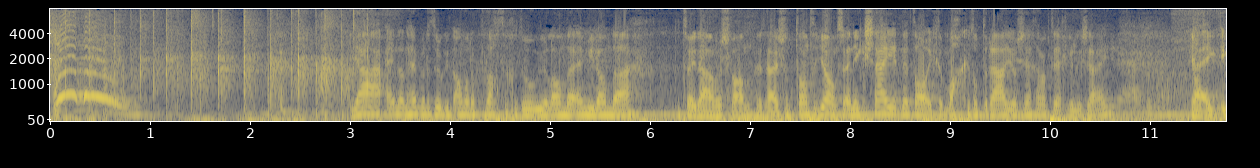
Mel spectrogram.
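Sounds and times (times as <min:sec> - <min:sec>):
audience applause at a thank-you gathering: 0:00.0 - 0:03.4
speech: 0:03.0 - 0:11.7.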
